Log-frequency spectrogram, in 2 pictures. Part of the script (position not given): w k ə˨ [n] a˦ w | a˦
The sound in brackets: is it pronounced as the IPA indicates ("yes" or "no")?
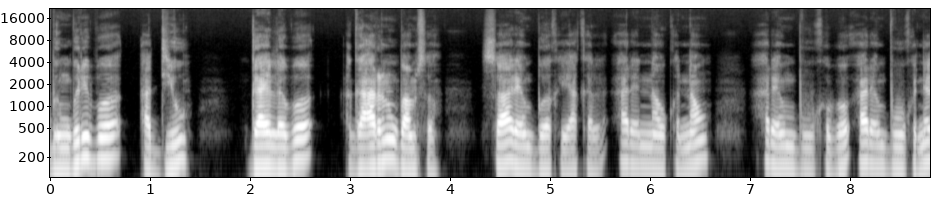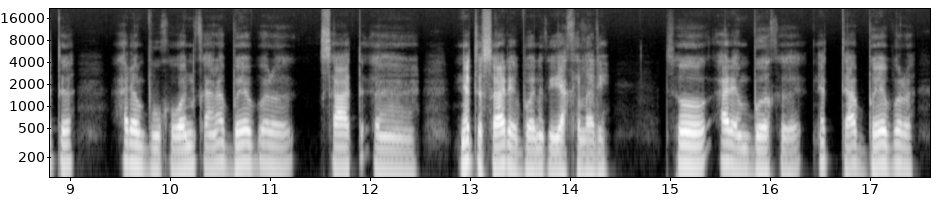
yes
